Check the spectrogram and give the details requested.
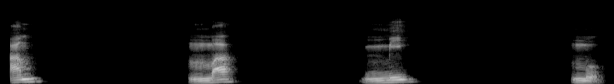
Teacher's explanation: دونوں ہونٹوں کے خشک حصہ کو آپس میں ملانے سے یہ حرف ادا ہوتا ہے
